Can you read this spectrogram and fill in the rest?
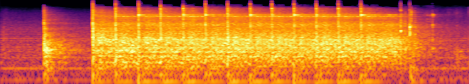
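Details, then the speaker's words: Hammer-on-dolly planishing of tack welds on a Camaro RS grille panel: quick, even blows ringing with a clear high ping, the sound wanted when hitting squarely over the dolly. "this is hammer on doly you can hear that pinging that's what you want"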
